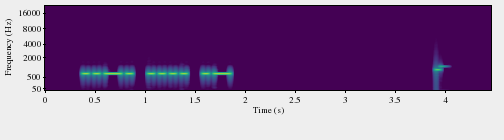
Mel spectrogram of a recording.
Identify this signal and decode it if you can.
Morse code, heard as a keyed tone, about 22 wpm, 700 Hz. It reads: FHA
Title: USA Call Sign Postfixes - 3 Letters 22wpm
